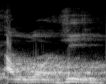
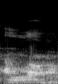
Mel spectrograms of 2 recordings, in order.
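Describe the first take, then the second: First: The word ends with a short added i vowel. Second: The word ends on the h with no vowel. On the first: The word is read joined to the phrase before it. The speaker calls it right. "Makanya di sini dibaca Allahi" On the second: The word is read as if standing alone. The speaker calls it wrong. "bukan Allah"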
